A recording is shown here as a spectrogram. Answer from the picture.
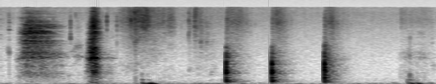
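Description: Several distinct, sharp knocks on a door, arriving in an uneven rhythm with short pauses between them, against an otherwise quiet background.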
